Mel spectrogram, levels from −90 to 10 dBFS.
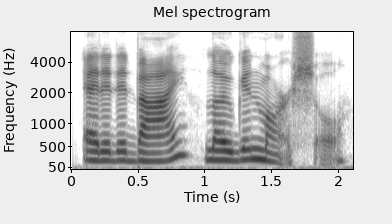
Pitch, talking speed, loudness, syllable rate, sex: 195 Hz, 115 wpm, -18 LUFS, 4.5 syllables/s, female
